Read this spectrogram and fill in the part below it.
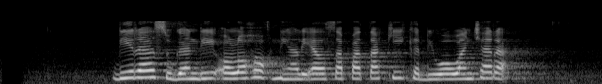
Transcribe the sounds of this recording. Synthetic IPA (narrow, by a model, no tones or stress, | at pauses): diɾasuɡandiɔlɔɦɔk̚nialiɛlsapat̪akikɨrdiwawaɲt͡ʃaɾa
